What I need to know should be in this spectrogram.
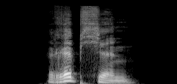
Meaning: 1. diminutive of Rippe 2. chop
- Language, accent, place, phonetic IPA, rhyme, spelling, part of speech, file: German, Germany, Berlin, [ˈʁɪpçən], -ɪpçən, Rippchen, noun, De-Rippchen.ogg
